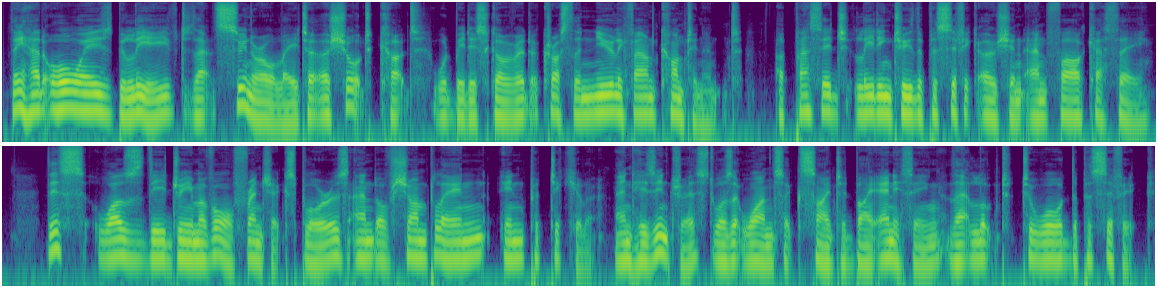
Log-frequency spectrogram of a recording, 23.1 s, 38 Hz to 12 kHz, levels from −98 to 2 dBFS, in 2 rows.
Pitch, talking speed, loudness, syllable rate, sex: 110 Hz, 145 wpm, -19 LUFS, 4.3 syllables/s, male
